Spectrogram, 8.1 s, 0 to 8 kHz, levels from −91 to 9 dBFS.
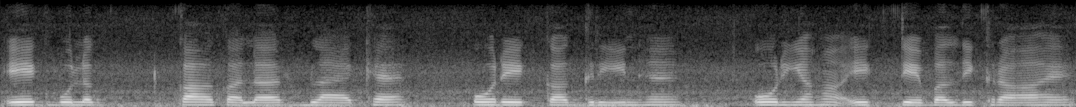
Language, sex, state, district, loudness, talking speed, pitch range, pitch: Hindi, male, Punjab, Pathankot, -16 LUFS, 135 wpm, 185-200 Hz, 195 Hz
